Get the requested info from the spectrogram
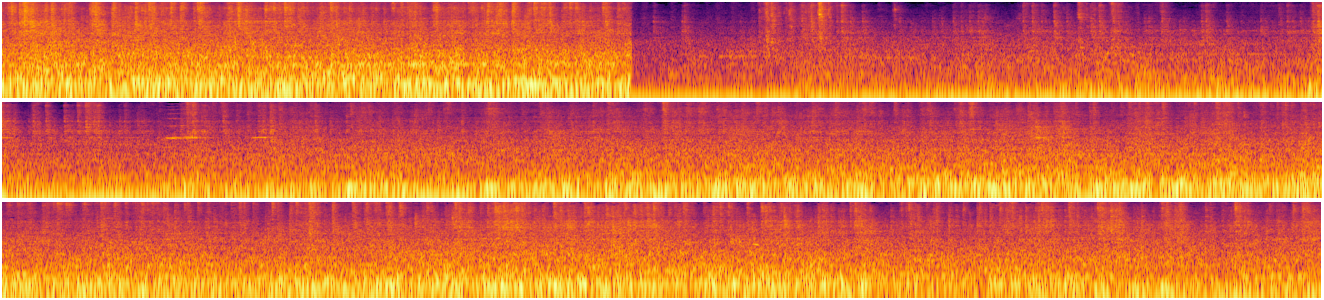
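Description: Narrow-gauge train running, heard from an open wagon: a steady, heavy low rumble. It changes abruptly about five seconds in and goes on lower and duller.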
